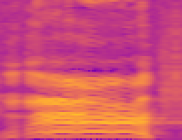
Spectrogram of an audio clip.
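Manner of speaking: very high, feeble roar; wounded tiger roar. Acted. Tiger bleeding out on the ground, high pained roar. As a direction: roar as a squealing, hurt animal. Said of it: "tiger's already bleeding out".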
